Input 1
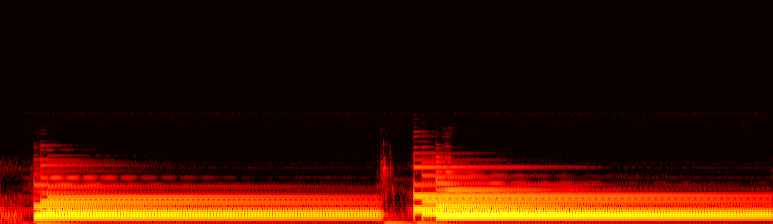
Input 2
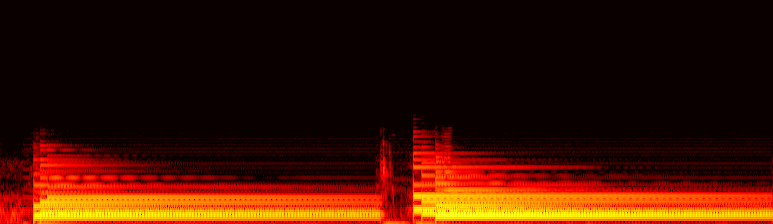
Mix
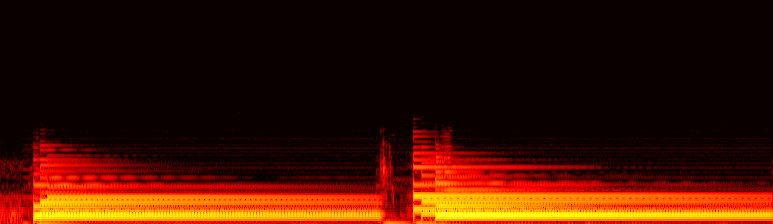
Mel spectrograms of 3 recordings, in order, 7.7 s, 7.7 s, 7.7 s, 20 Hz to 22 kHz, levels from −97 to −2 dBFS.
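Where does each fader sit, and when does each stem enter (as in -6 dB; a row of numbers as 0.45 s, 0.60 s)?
-8.0 dB, -1.0 dB; 0.00 s, 0.00 s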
